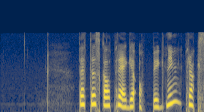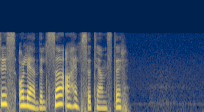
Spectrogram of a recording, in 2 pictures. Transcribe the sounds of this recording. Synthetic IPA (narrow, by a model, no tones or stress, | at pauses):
d̪̥ɛt̪əskɑlpʰɾeːɡəʔɔp̚b̥ʏɡd̪nɪŋpʰɾɑksɪsoːleːd̪əlsəʔɑ̰ːhɛlsət̪ʰjeːnəst̪əɾ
